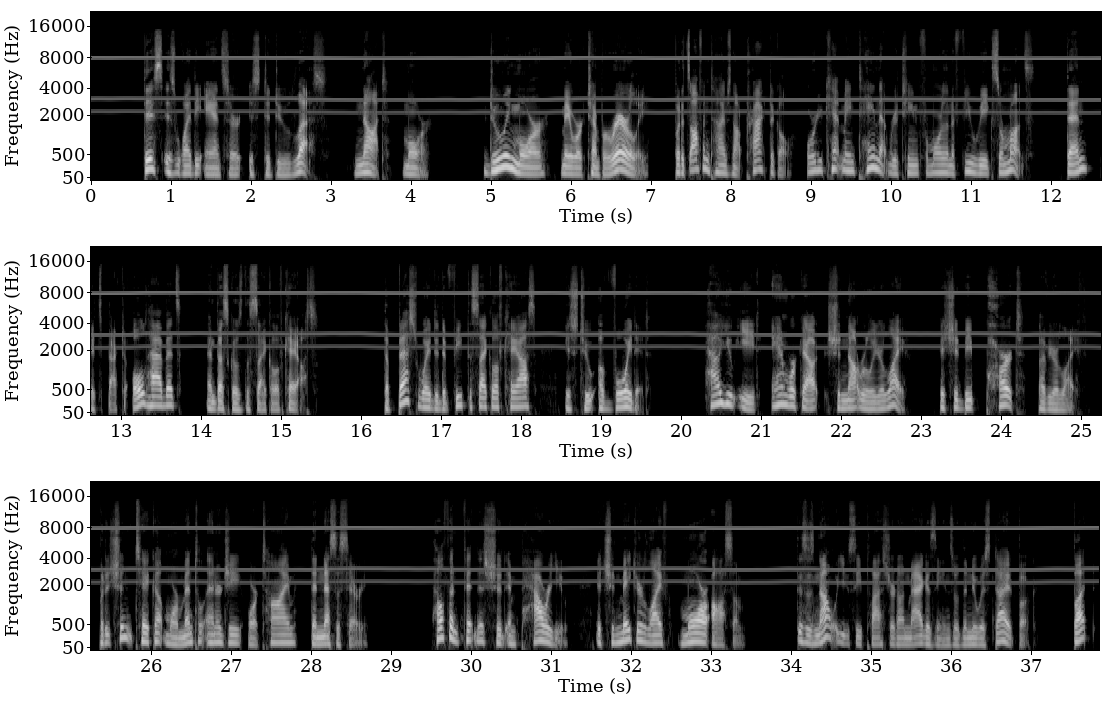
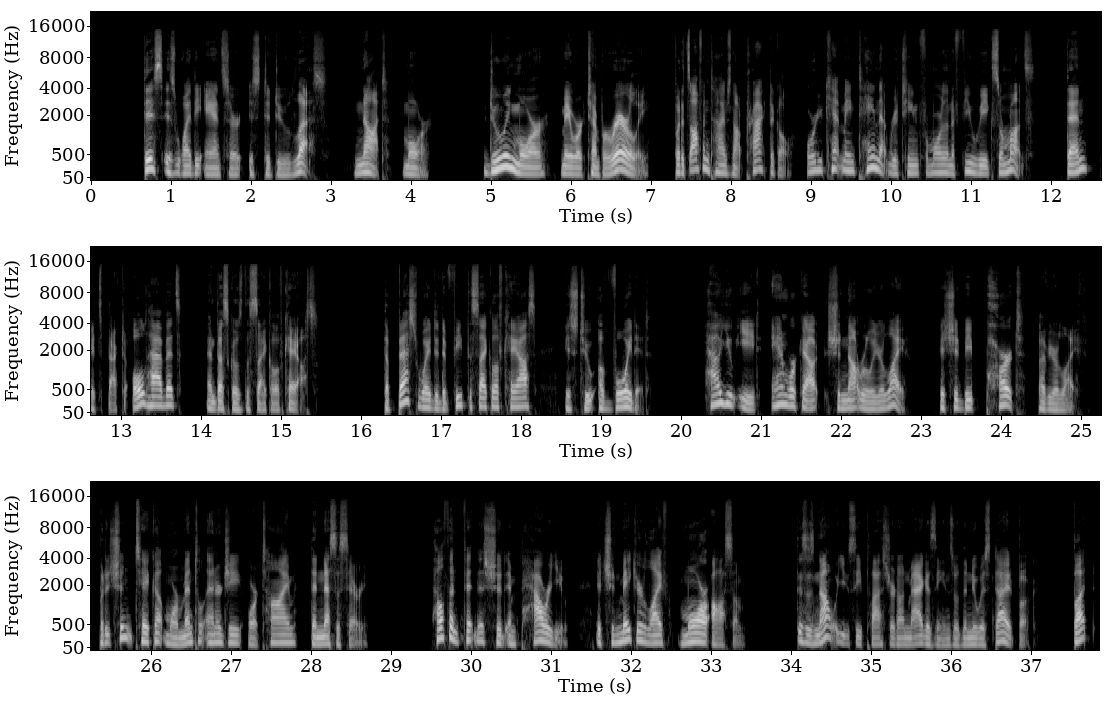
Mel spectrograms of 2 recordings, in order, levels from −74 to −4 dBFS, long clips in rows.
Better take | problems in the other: second | high-pitched whine; loud; throughout; 8 kHz, 9 dB below the speech

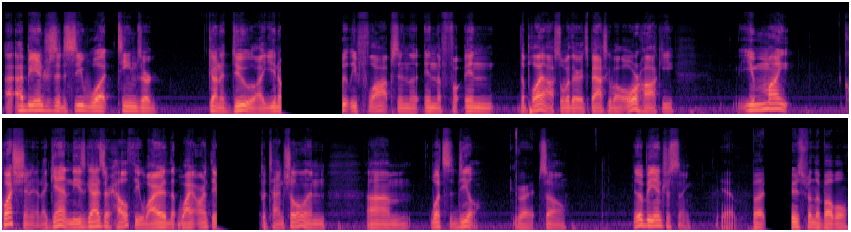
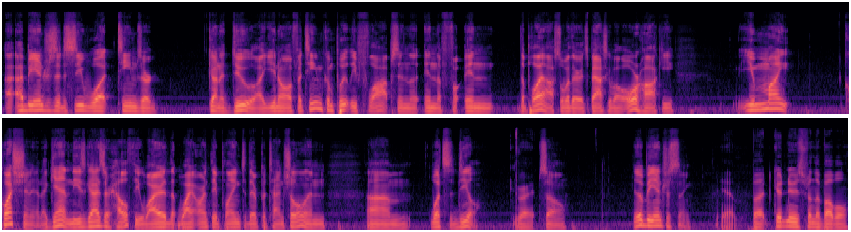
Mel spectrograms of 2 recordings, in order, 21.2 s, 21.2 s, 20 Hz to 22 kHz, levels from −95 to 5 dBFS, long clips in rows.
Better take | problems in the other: second | audio cutting out; at 3.5 s for 1 s, at 13 s for 0.5 s and at 20 s

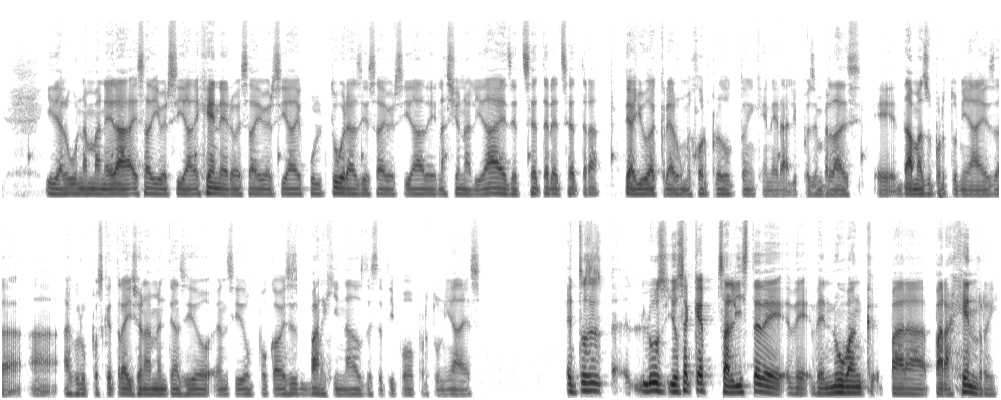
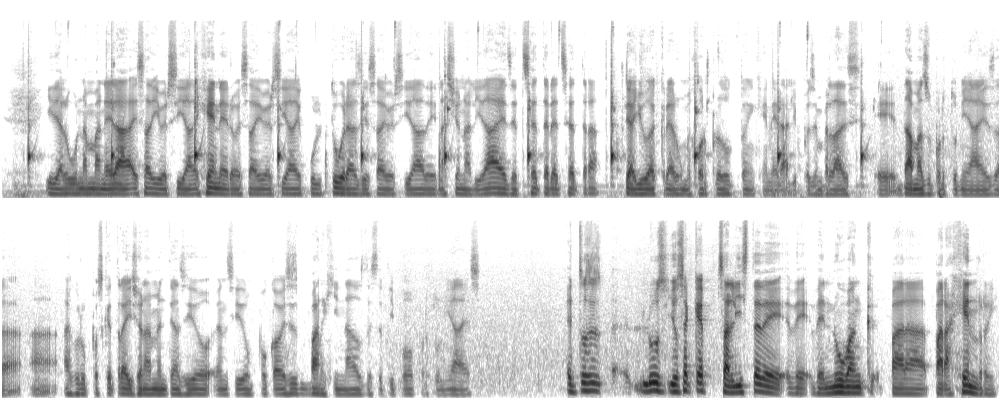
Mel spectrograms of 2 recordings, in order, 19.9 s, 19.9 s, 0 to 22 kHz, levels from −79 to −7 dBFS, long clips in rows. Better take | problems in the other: first | rain or running water; loud; throughout; 6 dB below the speech; faint in the first

